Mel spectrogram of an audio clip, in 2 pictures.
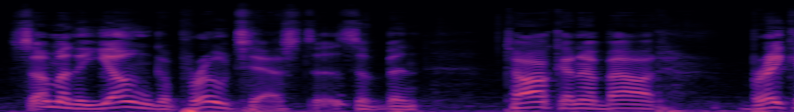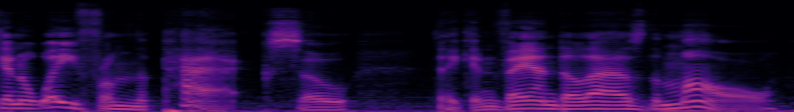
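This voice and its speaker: A man voicing an earnest, cautious man gravely explaining a problem in an audio story. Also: mid-range voice, sing-song, unhurried, a bit bright, voice pushed up, exaggerated voice. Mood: serious, cautious.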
